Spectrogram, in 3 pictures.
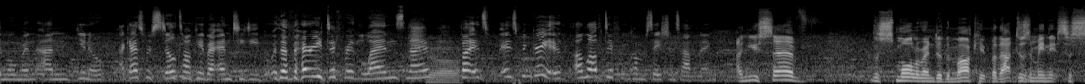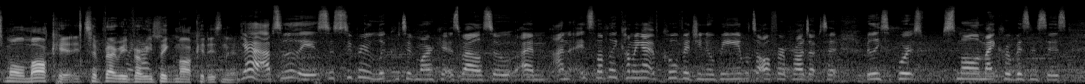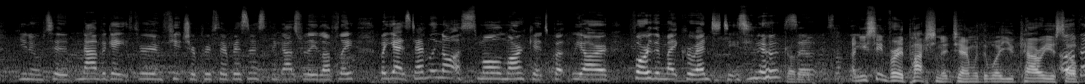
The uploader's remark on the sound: Event Special - Accountex 2023 Live Interviews.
